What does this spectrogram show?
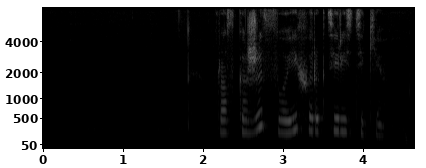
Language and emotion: Russian, neutral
